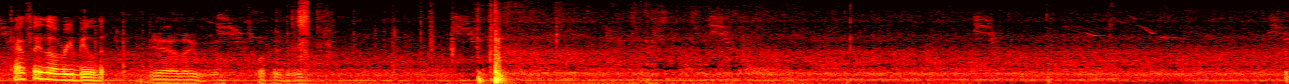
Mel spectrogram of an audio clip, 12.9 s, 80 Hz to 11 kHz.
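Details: Honey bee colony, first hive inspection of 2020, six days after installing nucs: a human voice speaks over the opening seconds, a sharp knock follows, then a smooth, steady buzzing drone carries on to the end.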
